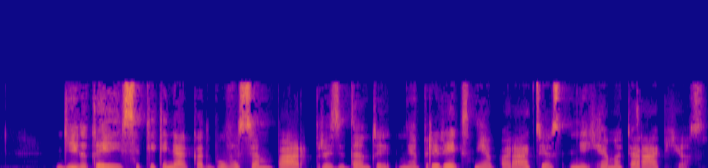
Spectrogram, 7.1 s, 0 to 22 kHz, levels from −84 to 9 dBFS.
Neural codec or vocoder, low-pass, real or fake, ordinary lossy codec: codec, 32 kHz, 1.9 kbps, SNAC; 14.4 kHz; fake; MP3, 48 kbps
